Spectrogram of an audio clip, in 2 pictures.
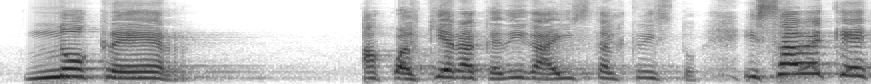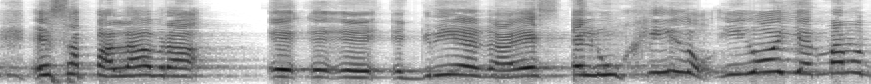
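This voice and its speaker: A woman pastor preaching a sermon to her congregation, questioning them and reading scripture aloud. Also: very high-pitched. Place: church. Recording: long church hall reverb.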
